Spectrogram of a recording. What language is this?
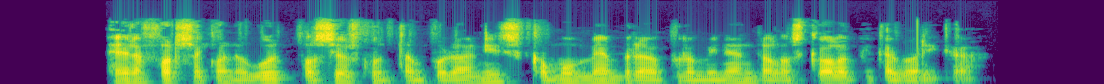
Catalan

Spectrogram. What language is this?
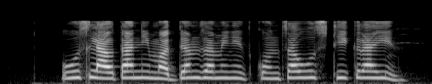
Marathi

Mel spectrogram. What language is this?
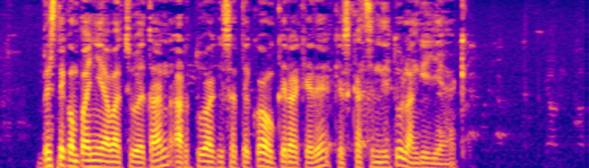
Basque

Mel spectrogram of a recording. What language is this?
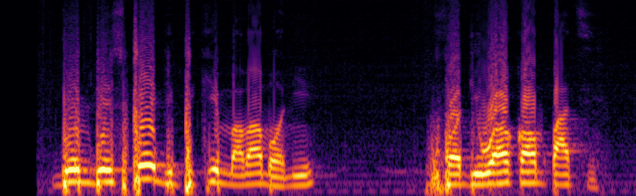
Nigerian Pidgin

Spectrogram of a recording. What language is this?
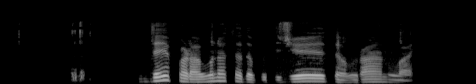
Pashto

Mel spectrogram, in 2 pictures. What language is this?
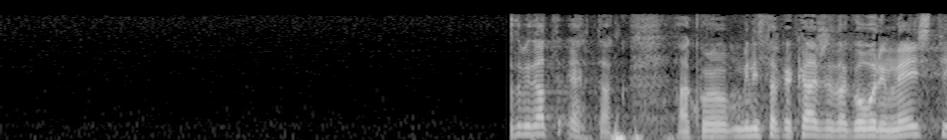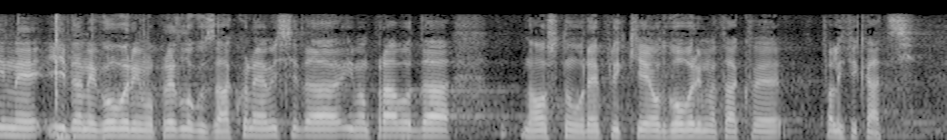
Serbian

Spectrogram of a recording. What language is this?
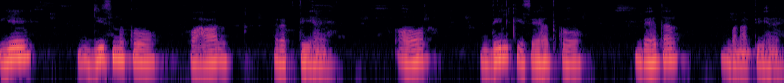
Urdu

